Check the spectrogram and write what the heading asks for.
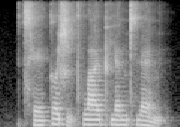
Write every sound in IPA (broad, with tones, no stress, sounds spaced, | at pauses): t͡sʰ e˧˥ ɪ̯ k ɤ˥ ɕ ḭ˨˩ pʰ w a˥ ɪ̯ pʰ j ɛ˥ n t̪ʰ ɥ ɛ˥˩ n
